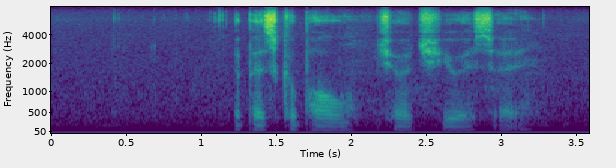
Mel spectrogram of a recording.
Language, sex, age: English, male, 21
